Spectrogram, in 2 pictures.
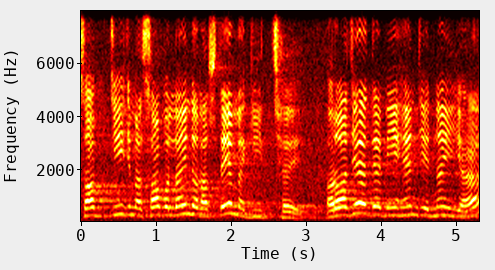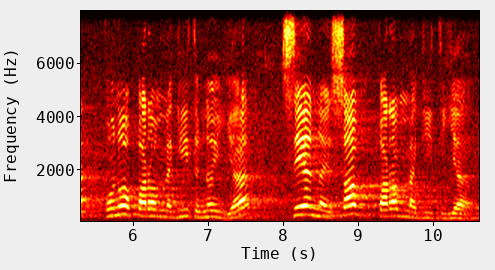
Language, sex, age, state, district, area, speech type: Maithili, male, 60+, Bihar, Supaul, rural, spontaneous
